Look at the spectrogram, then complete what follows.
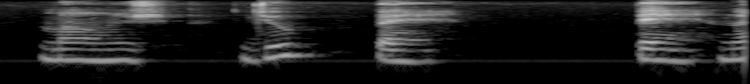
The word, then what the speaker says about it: pain: Não pronuncia o F não. E, porque tem o ET, é E. E mange du pain. Pain, não é pão, é pain.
